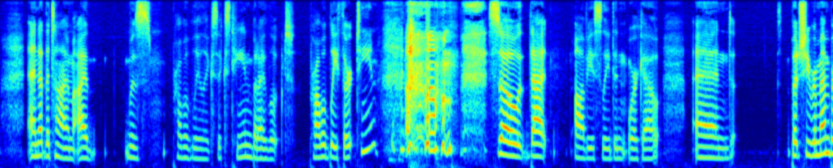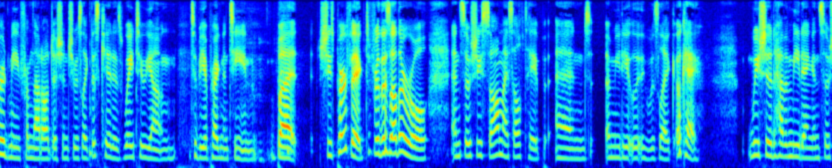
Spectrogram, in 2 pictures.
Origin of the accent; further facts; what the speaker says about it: Manitoba, Canada; now in Vancouver, Canada; I'm a citizen of the Trandequitchin First Nation. I'm also from the Lake Manitoba and Ebb and Flow First Nations in Manitoba. I'm an actress, and I live here in so-called Vancouver.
